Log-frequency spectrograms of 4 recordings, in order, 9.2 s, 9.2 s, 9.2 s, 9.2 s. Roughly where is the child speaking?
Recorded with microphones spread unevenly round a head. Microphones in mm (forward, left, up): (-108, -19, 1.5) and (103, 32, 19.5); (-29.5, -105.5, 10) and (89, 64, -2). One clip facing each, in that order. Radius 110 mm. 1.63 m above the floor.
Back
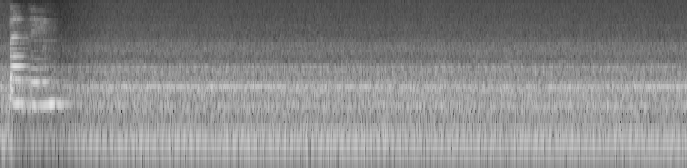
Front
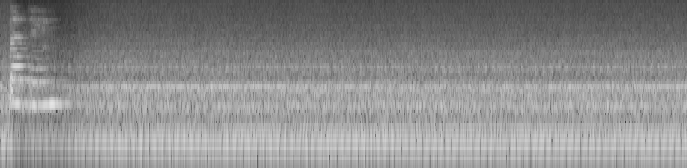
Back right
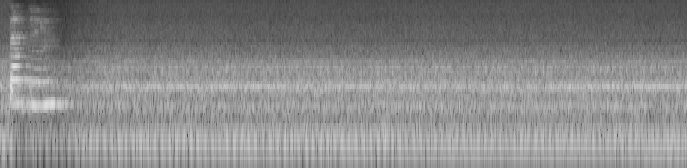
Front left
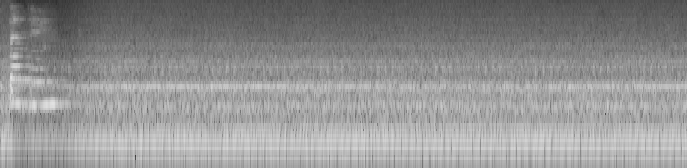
Left.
